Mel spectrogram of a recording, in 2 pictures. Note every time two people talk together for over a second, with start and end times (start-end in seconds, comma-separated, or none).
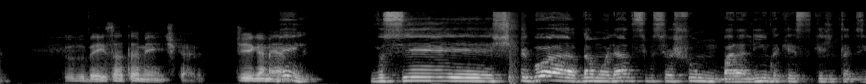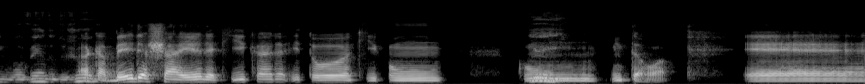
none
